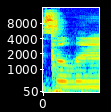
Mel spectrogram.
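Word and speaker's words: Selûne: like saloon.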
